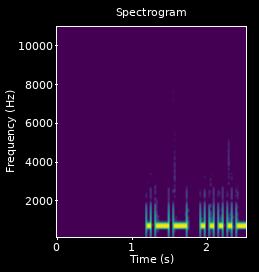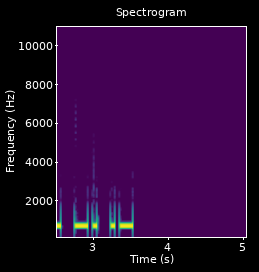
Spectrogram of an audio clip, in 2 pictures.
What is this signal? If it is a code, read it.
Morse code, heard as a keyed tone, about 20 wpm, 700 Hz. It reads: W4NA
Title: Easy Call Signs - 20wpm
